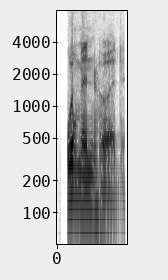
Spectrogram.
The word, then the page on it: womanhood: American English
